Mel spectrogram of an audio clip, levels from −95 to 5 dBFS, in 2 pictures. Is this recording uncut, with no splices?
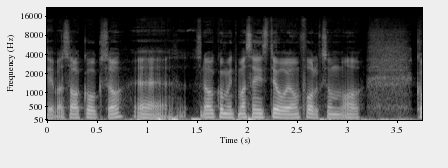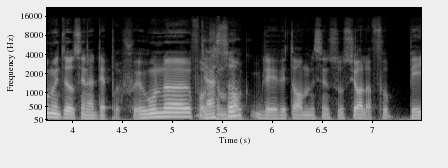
no; 1 cut; at 1.5 s

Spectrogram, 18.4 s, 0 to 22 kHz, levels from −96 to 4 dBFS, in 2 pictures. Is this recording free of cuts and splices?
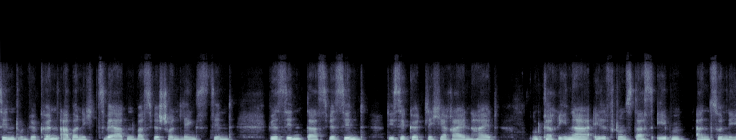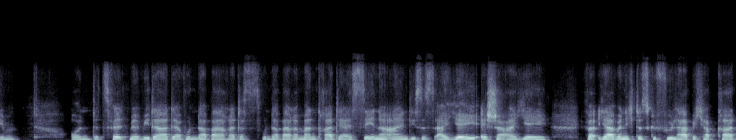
yes; 0 cuts

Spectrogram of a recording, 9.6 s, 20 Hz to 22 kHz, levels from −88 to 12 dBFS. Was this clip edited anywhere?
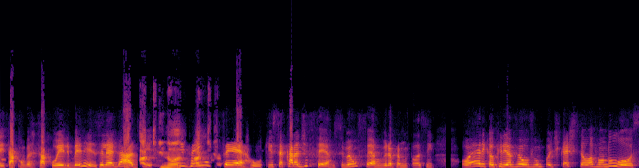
yes; 1 cut; at 2.1 s

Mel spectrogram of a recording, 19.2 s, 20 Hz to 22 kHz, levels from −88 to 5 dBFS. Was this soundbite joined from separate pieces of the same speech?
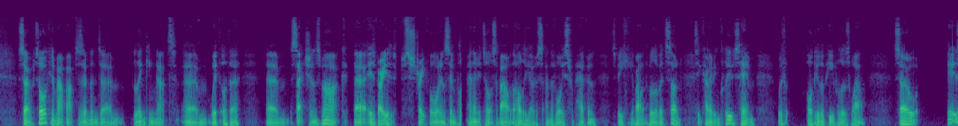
yes; 3 cuts; at 7.0 s, 9.2 s, 13.9 s

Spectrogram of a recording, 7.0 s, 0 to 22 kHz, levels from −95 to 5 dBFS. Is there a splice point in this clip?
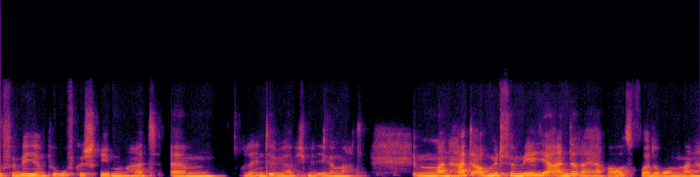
yes; 2 cuts; at 2.3 s, 4.1 s

